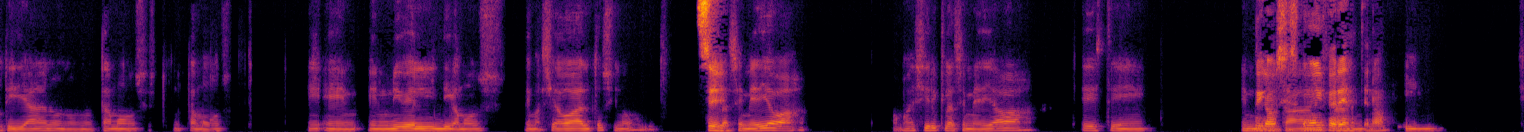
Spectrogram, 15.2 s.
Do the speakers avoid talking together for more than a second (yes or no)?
no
